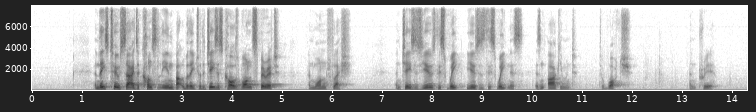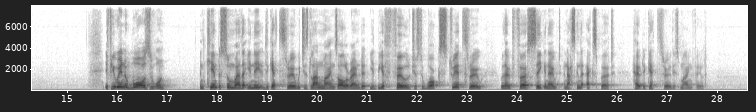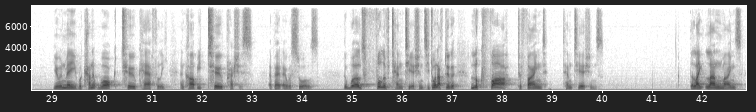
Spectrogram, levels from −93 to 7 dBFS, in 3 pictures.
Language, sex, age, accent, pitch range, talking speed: English, male, 40-59, British, 80-135 Hz, 155 wpm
